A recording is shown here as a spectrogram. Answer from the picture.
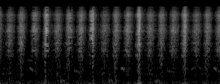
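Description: Hand-held tube shaker shaken in a fast, even rhythm of about eight strokes a second.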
